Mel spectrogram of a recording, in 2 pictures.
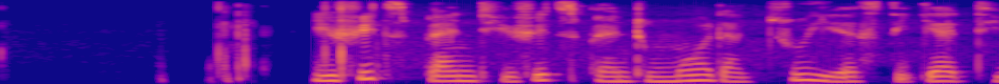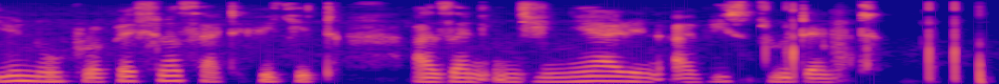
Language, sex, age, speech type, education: Nigerian Pidgin, female, 15-29, spontaneous, tertiary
